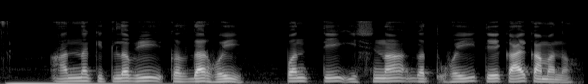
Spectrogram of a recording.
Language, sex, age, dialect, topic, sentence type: Marathi, male, 31-35, Northern Konkan, agriculture, statement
